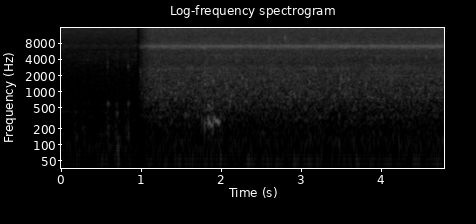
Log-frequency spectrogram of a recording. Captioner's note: water babbling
